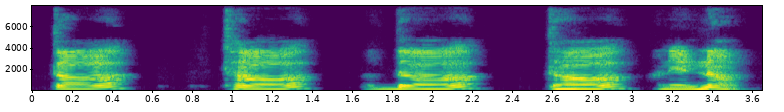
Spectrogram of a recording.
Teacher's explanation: હવે જયારે ત વર્ગ તમે બોલશો ત્યારે તમારી જીભ છે એ દાંતે ભટકાશે. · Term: દંત્ય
